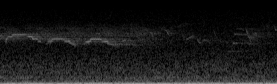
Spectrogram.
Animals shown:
Red-eyed Vireo (Vireo olivaceus)
Ovenbird (Seiurus aurocapilla)
Veery (Catharus fuscescens)

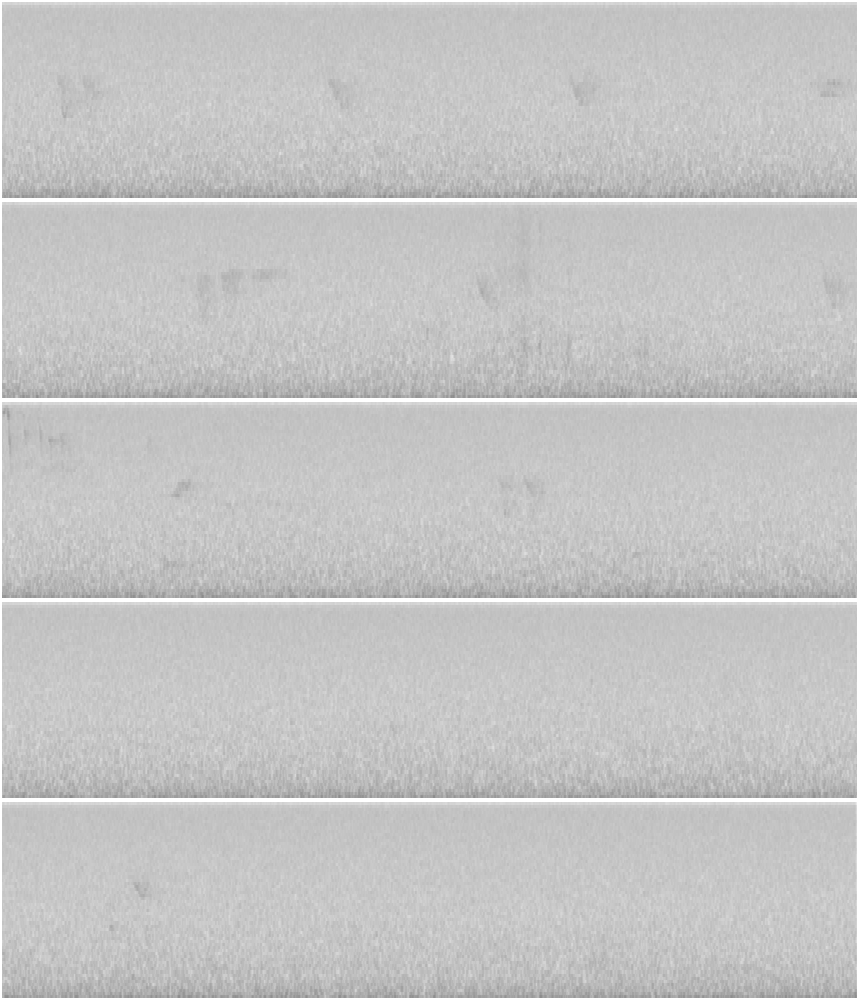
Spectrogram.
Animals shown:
Blue-headed Vireo (Vireo solitarius)

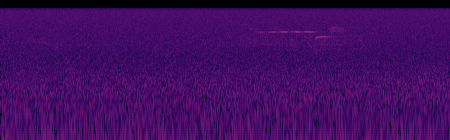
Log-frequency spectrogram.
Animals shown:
Black-throated Green Warbler (Setophaga virens)

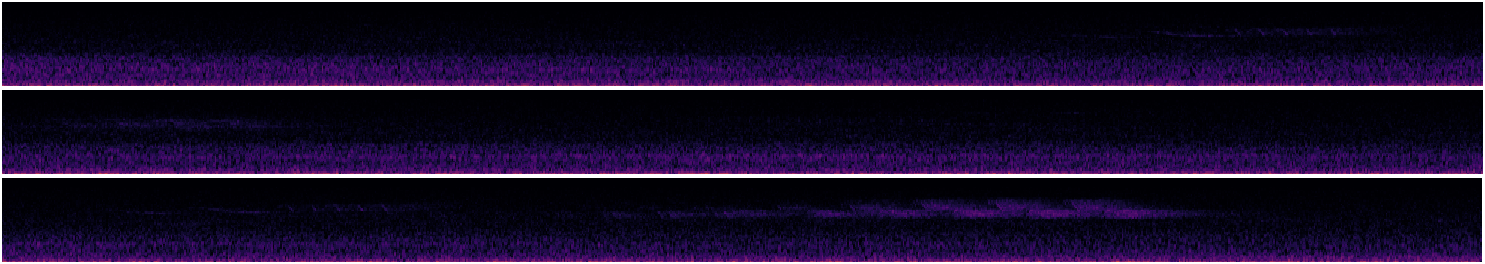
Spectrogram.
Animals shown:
Ovenbird (Seiurus aurocapilla)
Black-throated Blue Warbler (Setophaga caerulescens)

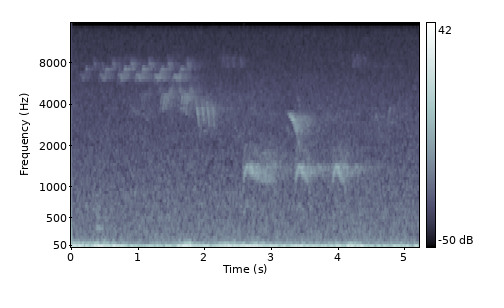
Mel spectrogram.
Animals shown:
American Crow (Corvus brachyrhynchos)
Mourning Warbler (Geothlypis philadelphia)
Veery (Catharus fuscescens)
Black-and-white Warbler (Mniotilta varia)

